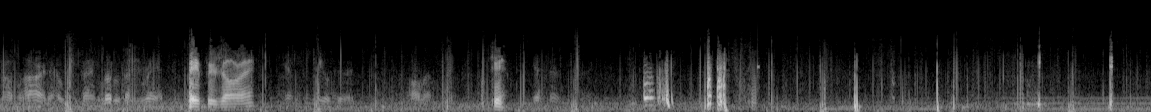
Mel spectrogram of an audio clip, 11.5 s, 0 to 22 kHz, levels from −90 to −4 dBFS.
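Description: At 1.29 s, from 7.58 to 7.60 s, and at 10.00 s, the audio is broken by short bursts of damaged data in a compressed stream. Each lasts roughly 20 ms and comes through as a brief chirp, squawk, click or short hole. At these points the encoded bytes are wrong or missing, so the decoder misreads or rejects the affected frames, loses frame sync, and scans forward for the next valid header before normal playback resumes.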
